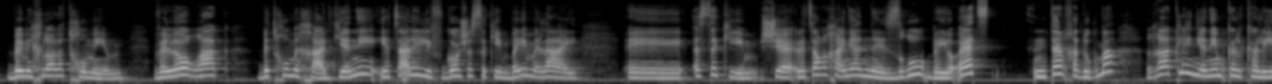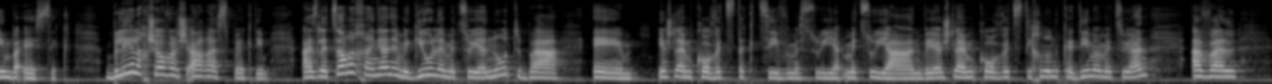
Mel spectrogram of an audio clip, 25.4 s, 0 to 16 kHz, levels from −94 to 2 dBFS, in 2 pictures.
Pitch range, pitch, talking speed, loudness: 195-260 Hz, 220 Hz, 125 wpm, -33 LUFS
